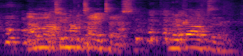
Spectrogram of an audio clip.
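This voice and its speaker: A man's voice: high voice, expressive, moderate pace, distant mic, over a noisy crowd. A man performing a wry, self-deprecating stand-up comedy set in a basement comedy venue. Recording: roomy echo, mic heard from afar.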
